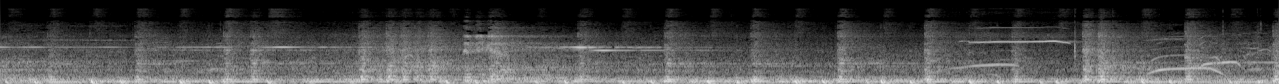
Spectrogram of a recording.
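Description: Live rock band playing an instrumental passage: drum kit keeping a steady beat under electric bass and electric guitar, loud, with a few sliding high notes near the end.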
